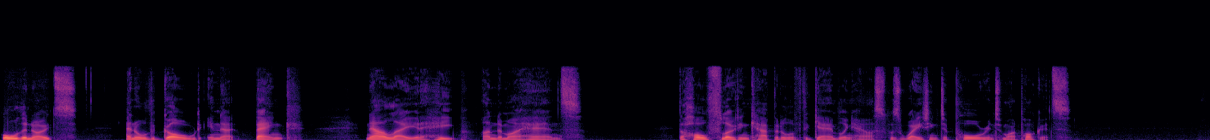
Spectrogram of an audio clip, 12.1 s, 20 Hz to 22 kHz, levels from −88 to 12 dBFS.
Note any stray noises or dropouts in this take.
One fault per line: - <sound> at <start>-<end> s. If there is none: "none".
none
